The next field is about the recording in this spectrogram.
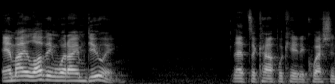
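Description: Speaking very fast, a man talks with a Midwestern American accent. The recording is very clean against a silent background. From Northeast Ohio. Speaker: life coach and tarot reader. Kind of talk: casual interview.

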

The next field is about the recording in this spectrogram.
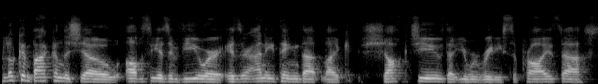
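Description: A man with an Irish accent, fairly quick and with hardly any pauses, against a quiet background. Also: medium pitch for a man, fairly even intonation. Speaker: podcast host. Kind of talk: casual chat.

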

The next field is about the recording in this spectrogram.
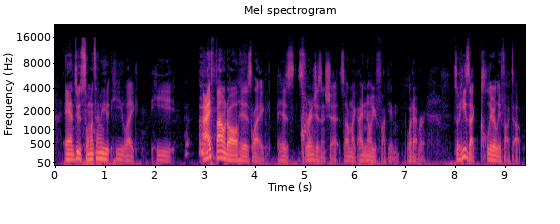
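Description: A man with an American accent talks in a fairly low voice with a bright, sharp tone. His loudness rises and falls sharply. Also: lively intonation, moderate pace. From Milwaukee, Wisconsin. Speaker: comedian. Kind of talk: casual chat.

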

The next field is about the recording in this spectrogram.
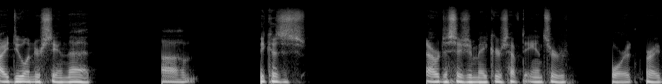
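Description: The man has a fairly low pitch, a dark, mellow tone and a somewhat breathy quality, with fairly even intonation. His moderate pace is broken by long, frequent pauses, in a dry, close sound with no echo. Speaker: podcast co-host. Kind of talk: casual discussion.

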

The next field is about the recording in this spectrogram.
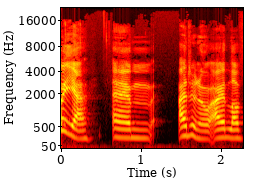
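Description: Here a woman talks with a Scottish accent at a moderate pace. Her intonation stays fairly even. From Scotland. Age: 20s. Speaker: podcast co-host. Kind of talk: casual chat.

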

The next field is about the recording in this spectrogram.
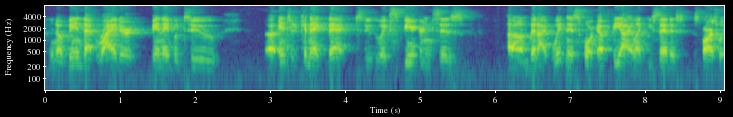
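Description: Speaking at a moderate speed, the man has a Southern US accent. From Alabama. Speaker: writer and producer. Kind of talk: interview.

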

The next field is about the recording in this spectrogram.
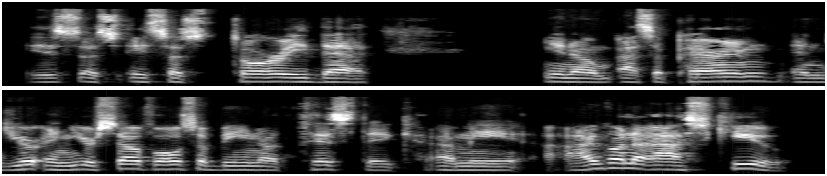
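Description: This is an ordinary speaking voice with fairly even intonation. The background is quiet. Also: man. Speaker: podcast host and motivational speaker. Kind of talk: interview.

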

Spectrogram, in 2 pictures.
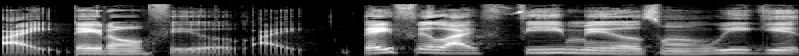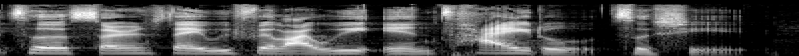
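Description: A woman with an unremarkable speaking voice, fairly low pitch and moderate pace on a very clean recording with a silent background. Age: 30s. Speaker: podcast guest. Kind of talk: casual chat. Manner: laughs often.

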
